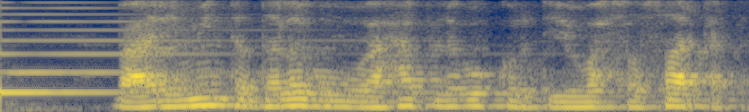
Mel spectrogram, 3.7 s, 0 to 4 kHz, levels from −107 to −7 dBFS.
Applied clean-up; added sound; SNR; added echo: none; Keyboard (musical); 10 dB; reverberation time 0.7 s.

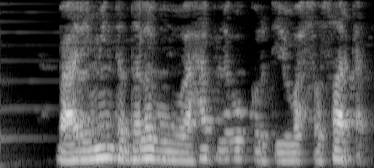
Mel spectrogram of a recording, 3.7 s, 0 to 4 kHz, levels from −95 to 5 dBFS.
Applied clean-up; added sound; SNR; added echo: classical method WPE with log-MMSE.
